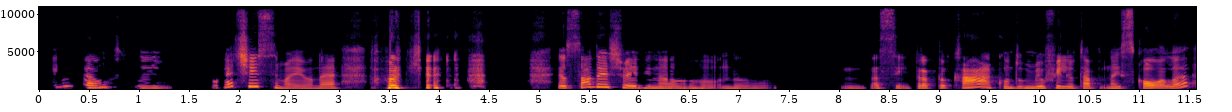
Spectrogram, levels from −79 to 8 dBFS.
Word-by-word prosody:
Então, 325 - -3 0.3
sim. 225 -1 -11 0.4
Corretíssima 345 - +1
eu, 165 0 -7
né. 175 +3 -3 0.5
Porque 275 0 +8 1.4
eu 245 - +2
só 310 +8 +1
deixo 345 -4 +2
ele 245 -4 +1
no 190 -2 -6
no 175 - -11 0.7
hum, 90 -1 -15
assim 185 0 -9
pra 190 -1 -1
tocar, 185 +5 +3
quando 210 -2 -5
o - - -7
meu 210 +1 -1
filho 215 -2 -1
tá 200 0 -1
na 195 - -4
escola, 195 - +1
210 Hz, 120 wpm, -23 LUFS, 185-275 Hz, 1.4 s, Porque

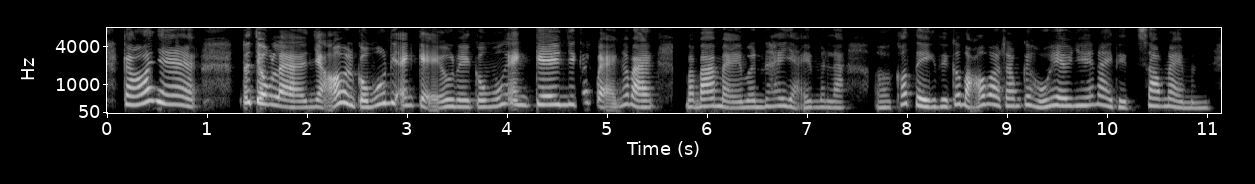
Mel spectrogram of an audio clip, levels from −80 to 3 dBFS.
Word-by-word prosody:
Có 320 +4 +5
nha. 315 -8 +2 0.5
Nói 395 - +3
chung 330 - +7
là 230 -7 +3
nhỏ 225 +8 +3
mình 335 -5 +3
cũng 225 -3 +2
muốn 325 +6 0
đi 375 - +1
ăn 285 -2 0
kẹo 245 -3 0
này, 230 -1 -1
cũng 230 0 -3
muốn 285 +6 -3
ăn 295 -2 0
kem 310 0 +4
như 315 - -1
các 380 +1 -10
bạn - - 0
á 320 - -3
bạn. 225 -5 +2 0.3
Mà 235 - -3
ba 250 +2 +3
mẹ 210 -6 -3
mình 220 0 -4
hay 260 +2 -4
dạy 210 -2 -6
mình 220 0 -9
là, 205 -1 -7 0.3
ờ, 210 +1 -8
có 335 - -1
tiền 255 -9 +1
thì 240 - -1
cứ 320 +7 -3
bỏ 295 - 0
vào 315 -2 0
trong 260 -1 -4
cái 300 - -3
hũ 220 -4 -2
heo 270 +1 +1
như 275 +1 -3
thế 295 - -6
này 295 -6 -3
thì 215 - -3
sau 260 +1 -1
này 235 -5 -3
mình 195 0 -9
260 Hz, 260 wpm, -23 LUFS, 225-305 Hz, 0.5 s, chung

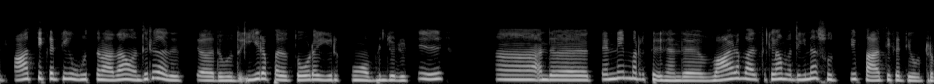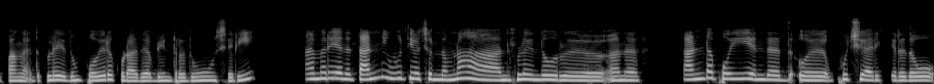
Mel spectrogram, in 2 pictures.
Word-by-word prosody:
பாத்தி 250 +5 0
கட்டி 260 0 0 0.2
ஊத்துனா 225 -3 +1
தான் 230 0 +3
வந்துட்டு, 245 +8 -1
அது 200 -3 +1 0.4
அது 180 0 0 0.3
ஈரப்பதத்தோடு 210 -4 +1
இருக்கும் 205 0 -2
அப்படின்னு 195 +2 -1
சொல்லிட்டு, 185 +7 -3 0.8
அ - - -2 0.4
அந்த 210 0 +2 0.5
தென்னை 260 +5 +1
மரத்துல 220 -8 0
அந்த 180 0 +2 0.3
வாழை 245 +7 +2
மரத்துக்லாம் 240 +1 0
பார்த்தீங்கன்னா, 225 +5 0
சுத்தி 225 +3 -3
பாத்தி 185 +3 0
கட்டி 180 -2 -1
விட்டுருப்பாங்க. 170 0 -2
இதுக்குள்ள 195 +3 0
எதுவும் 190 +1 -2
போயிறக்கூடாது, 185 -4 +1
அப்படின்றதும் 170 +2 0
சரி. 190 +8 0 0.6
அதே 255 +1 +2
மாதிரி 275 +1 0
அந்த 245 -2 +1
தண்ணி 280 +8 +1
ஊத்தி 280 0 -2
வச்சிருந்தோம்னா 240 0 +2 0.3
அதுக்குள்ள 205 +4 +2
இந்த 215 0 +2
ஒரு, 200 -1 +2 0.5
அந்த 195 0 +2 0.6
தண்ட 250 +5 +2
போய், 255 0 +1 0.2
எந்த 225 -1 +1 0.2
த் - - -3
ஒரு 190 0 +2 0.2
பூச்சி 235 0 -1
அரிக்கிறதோ, 185 -1 -1
210 Hz, 145 wpm, -23 LUFS, 185-240 Hz, 0.8 s, தான்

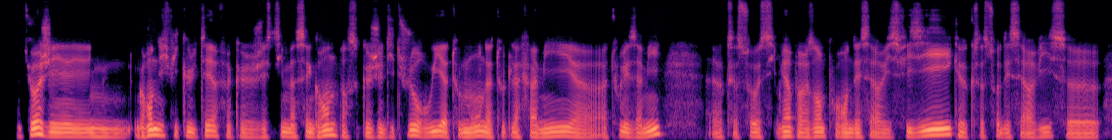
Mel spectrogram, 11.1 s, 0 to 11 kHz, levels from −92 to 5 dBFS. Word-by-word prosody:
Bah 95 - -13
tu 140 - +2
vois? 150 - +8
J'ai 95 -5 +2
une 90 -2 -2
grande 120 +7 +5
difficulté, 115 -3 -1
enfin, 105 -4 -5
que 90 -1 -6
j'estime 90 +3 -3
assez 90 +1 -1
grande 120 +7 +2
parce 95 -4 -7
que - - -4
je 95 - -1
dis 85 - -8
toujours: 120 -5 0
«Oui» 105 +4 +3
à 100 - +3
tout - - -7
le 95 - +3
monde, 105 +3 +3
à 95 - 0
toute - - -9
la 95 - -1
famille, 95 +4 +1
heu, 85 -2 -3
à - - -6
tous - - -11
les 95 -2 -1
amis, 120 - +3 0.5
que - - -7
ce - - -7
soit 95 - -3
aussi 90 - -7
bien, 105 +3 +2
par 95 -2 -2
exemple, 100 +2 -1
pour - - -5
rendre 95 -1 +1
des 95 - -1
services 85 -2 -4
physiques, 125 +8 +5
heu, 100 - -1
que - - -14
ce - - -8
soit - - -7
des 90 - -4
services, 90 +4 -4
heu, 85 -1 -2
95 Hz, 270 wpm, -24 LUFS, 90-105 Hz, 0.5 s, vois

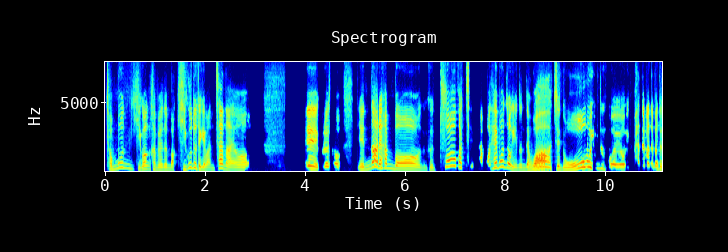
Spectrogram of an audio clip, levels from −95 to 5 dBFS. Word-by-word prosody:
전문 290 - -6
기관 245 -1 -4
가면은 190 -3 -7
막 165 - -6
기구들 335 +10 -4
되게 200 -6 0
많잖아요. 185 - -1 1.2
네. 230 -4 +7
그래서 215 +1 -3 0.5
옛날에 245 - +5
1 305 -5 -2
번 225 -8 -1
그 175 0 -13
투어 405 - -1 0.2
같이 360 -4 -1 0.2
1 270 0 -6
번 275 - -4
해 - - +6
본 415 +2 -1
적이 305 -9 +1
있는데 180 +1 -7
와 205 -1 +5
진짜 225 -1 -1
너무 260 - +2
힘든 285 -1 -10
거예요, 190 -1 0
이 195 - -5
바들바들바들 225 -3 -1
225 Hz, 295 characters per minute, -23 LUFS, 190-285 Hz, 1.2 s, 네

